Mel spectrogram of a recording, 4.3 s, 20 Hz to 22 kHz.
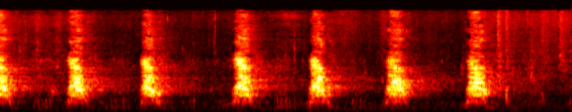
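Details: German Shepherd dogs at a creek where a female puppy is having her first time in the water, with an 18-month-old male shepherd and a Lancashire Heeler nearby; six hoarse barks repeated roughly every 0.6 seconds.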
